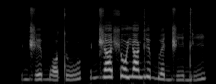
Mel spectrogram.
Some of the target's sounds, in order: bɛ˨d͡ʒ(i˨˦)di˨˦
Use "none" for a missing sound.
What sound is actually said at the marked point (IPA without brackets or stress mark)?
i˨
